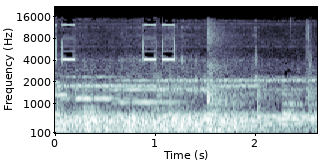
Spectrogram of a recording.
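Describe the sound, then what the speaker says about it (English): A wristwatch in a laundrette video game gives short high electronic beeps in pairs, clean and distinct over a steady low background hum. "So the beeps tell you, your watch will tell you what you need to do."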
